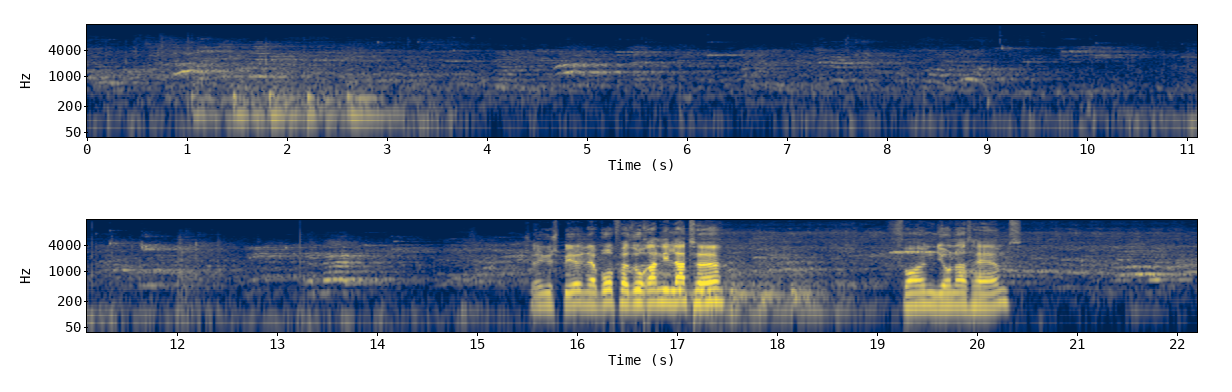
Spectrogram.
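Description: Young players call out to each other in a large echoing hall.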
